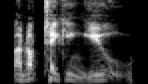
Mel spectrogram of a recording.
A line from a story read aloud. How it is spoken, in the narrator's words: he snarled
